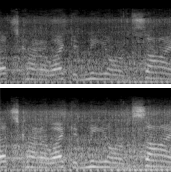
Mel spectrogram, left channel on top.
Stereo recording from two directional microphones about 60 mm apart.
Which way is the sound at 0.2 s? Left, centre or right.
Centre.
